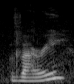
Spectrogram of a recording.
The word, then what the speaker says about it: Mhairi: I just looked in the book and it says that her name is pronounced Vary.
